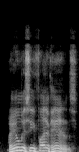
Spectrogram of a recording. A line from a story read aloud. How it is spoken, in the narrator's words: finally bellowed the sergeant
